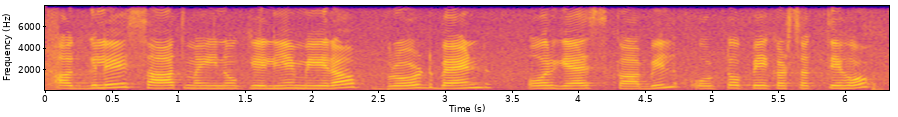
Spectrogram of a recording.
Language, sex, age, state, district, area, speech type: Urdu, female, 18-30, Uttar Pradesh, Gautam Buddha Nagar, rural, read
